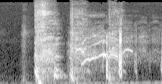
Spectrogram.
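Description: A man in a studio coughs hard, as if choking, in a few loud, harsh bursts spread over about two seconds, with a brief strained, squeaky wheeze between them.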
